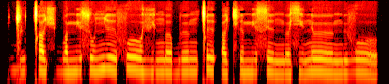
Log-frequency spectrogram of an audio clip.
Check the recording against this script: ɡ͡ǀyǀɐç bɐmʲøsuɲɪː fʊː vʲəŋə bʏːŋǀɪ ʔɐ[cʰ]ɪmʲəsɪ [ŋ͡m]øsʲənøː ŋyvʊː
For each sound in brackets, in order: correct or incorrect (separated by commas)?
correct, incorrect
